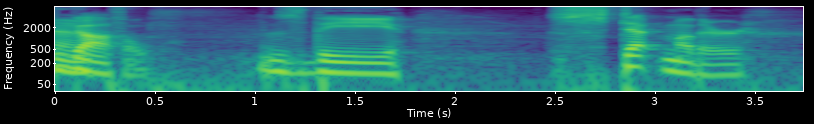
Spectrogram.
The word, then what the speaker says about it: Gothel: Gothel. That's it. Mother Gothel. Mother Gothel. G-O-T-H-E-L.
